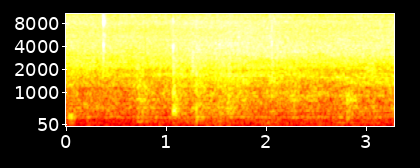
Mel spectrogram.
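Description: Onion and garlic sauté in a pan for Filipino rice noodles, a steady, fairly soft frying sizzle with a few faint clicks from stirring.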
